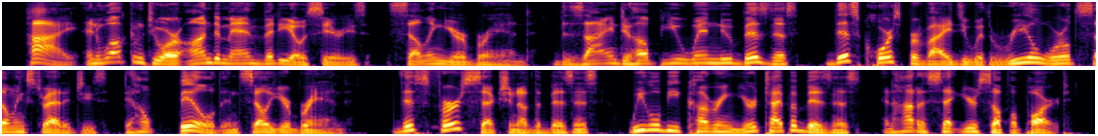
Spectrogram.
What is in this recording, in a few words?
e-learning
